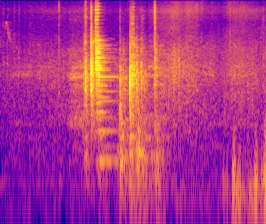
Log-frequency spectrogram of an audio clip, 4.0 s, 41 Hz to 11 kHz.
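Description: Metal cab door of a T-150 tractor squealing open and clattering about a second in, followed by a few dull thuds near the end.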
